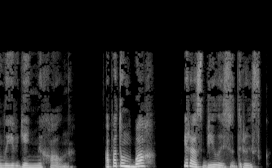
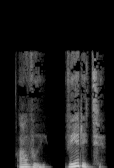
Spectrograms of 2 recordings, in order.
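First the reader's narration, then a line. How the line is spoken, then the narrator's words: Quiet question. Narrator (Russian): тихо спросила Оля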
